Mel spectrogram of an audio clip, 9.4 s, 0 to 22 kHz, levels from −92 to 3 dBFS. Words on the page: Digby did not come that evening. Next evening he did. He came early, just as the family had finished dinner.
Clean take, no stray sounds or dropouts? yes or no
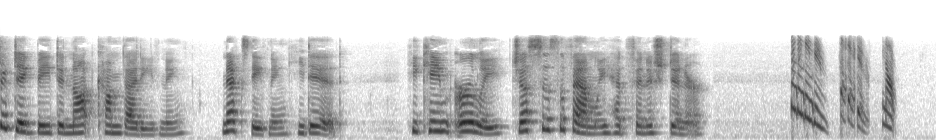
no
